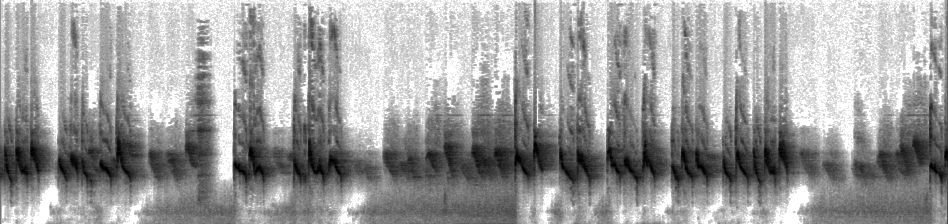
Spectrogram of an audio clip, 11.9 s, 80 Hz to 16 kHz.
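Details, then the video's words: Oriental white-eye in a cage, open song on the fifth day after monthly deworming, January 2022: continuous high chattering and twittering phrases with brief pauses, over intermittent low rumbling background noise. "Mata Puteh Raja Video 1 buka sing"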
